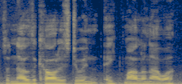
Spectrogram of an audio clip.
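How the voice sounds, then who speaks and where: A man with a fairly low voice speaks as a driving instructor. He explains things calmly, step by step, while demonstrating at the wheel. The recording is made inside a car, with faint vehicle noise behind him. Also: normal speed.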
